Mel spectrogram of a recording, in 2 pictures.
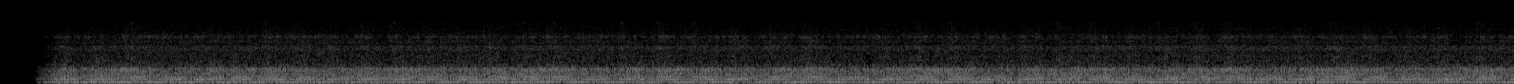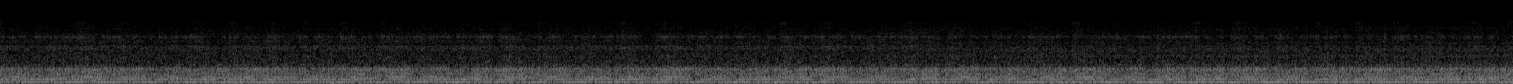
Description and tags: Table Fan
wind, machine, blow, fan, blowing, air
